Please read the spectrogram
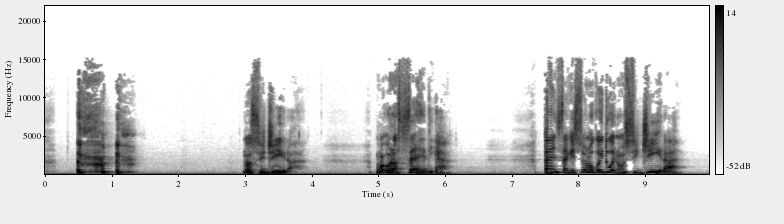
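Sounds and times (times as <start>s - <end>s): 
person coughing: 0.5s - 1.5s
speech: 3.0s - 3.9s, 5.0s - 6.2s, 7.6s - 9.9s.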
